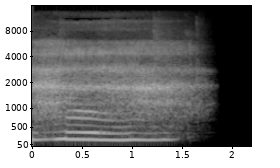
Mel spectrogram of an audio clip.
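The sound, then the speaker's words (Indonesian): A single long, voiced exhale through the mouth during a guided breathing exercise, fairly loud, held steady for over a second before trailing off into silence. “Buang nafas dari mulutnya.”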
